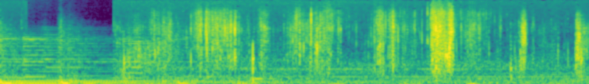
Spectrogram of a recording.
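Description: Footsteps walk along the ground toward the Texas–New Mexico border, a steady run of many crunchy steps heard alone with no talk.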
